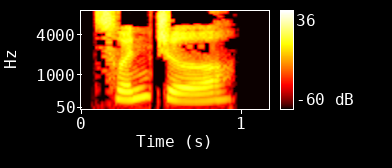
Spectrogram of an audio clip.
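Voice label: "存折", Mandarin Chinese; chinese flashcards; hsk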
